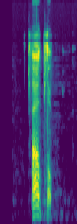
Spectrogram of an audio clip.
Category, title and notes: Sound effects > Other
tho-sisme
voice, male, arabic, vocal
